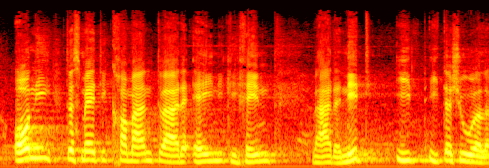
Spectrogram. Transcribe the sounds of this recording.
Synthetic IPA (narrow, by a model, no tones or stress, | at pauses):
oːnid̥ɑsmɛd̪ikʰɑmænt̪ʋæːɾəʔɛɪniɡ̥iχɪnd̥ | ʋæːɾənɪd̪ | iid̥̪əʃuələ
